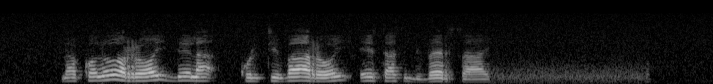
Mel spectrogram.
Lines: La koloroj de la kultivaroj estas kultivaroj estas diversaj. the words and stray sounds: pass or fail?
fail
